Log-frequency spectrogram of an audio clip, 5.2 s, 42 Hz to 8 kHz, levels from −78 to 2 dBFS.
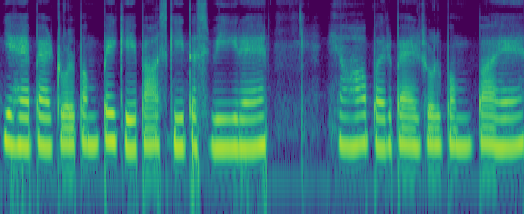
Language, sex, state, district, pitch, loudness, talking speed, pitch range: Hindi, female, Uttar Pradesh, Shamli, 220 Hz, -15 LUFS, 150 wpm, 215-230 Hz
